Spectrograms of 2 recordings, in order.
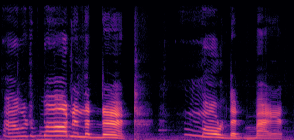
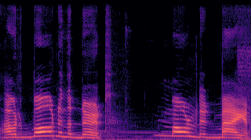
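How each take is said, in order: First: Louder, muffled villain through a cup; Bane voice into a cup. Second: Lightly voiced Bane, slow menace; a hint of Bane growl; Bane impression. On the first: Retold or imitated. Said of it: "A cup just makes you sound like Bane". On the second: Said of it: "I used to do a great Bane impression".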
